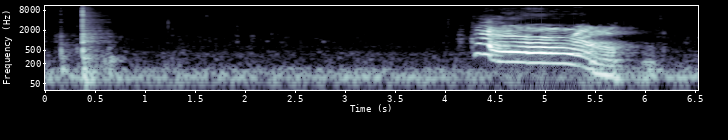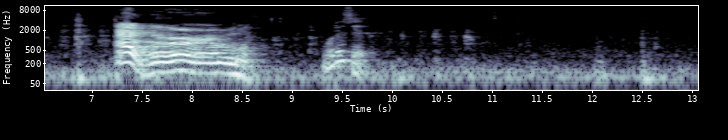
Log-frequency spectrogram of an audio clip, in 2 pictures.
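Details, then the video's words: Argento, a one-and-a-half-year-old Husky, uses his vocabulary to win back the attention of younger brother Sasha; two drawn-out, wavering harmonic moans that slide downward, then a shorter grumble, inside a small room. "Chattering Husky"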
